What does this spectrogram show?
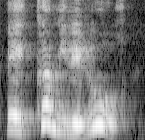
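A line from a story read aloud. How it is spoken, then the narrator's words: Straining exclamation. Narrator (French): s'écria-t-elle en essayant de le soulever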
